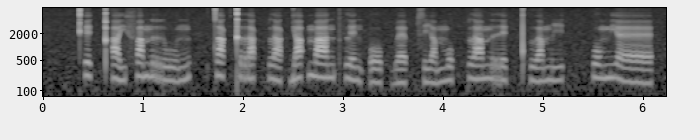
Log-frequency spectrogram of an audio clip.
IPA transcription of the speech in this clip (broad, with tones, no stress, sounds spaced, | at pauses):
kʰ e˦˥ k̚ pʰ a˩˦ j f a˥˩ m r u˩˦ n | t a˥˩ k̚ t r a˦˥ k̚ p l a˨˩ k̚ j a˥˩ ʔ m aː˦˥ n pʰ l e˨˩ n ʔ oː˨˩ p̚ b ɛː˨˩ p̚ s i˩˦ a̯ m o˦˥ k̚ p l a˥˩ m r e˦˥ k̚ pʰ ɯ˦˥ a̯ m i˦˥ t̚ | p o˦˥ m j ɛː˨˩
